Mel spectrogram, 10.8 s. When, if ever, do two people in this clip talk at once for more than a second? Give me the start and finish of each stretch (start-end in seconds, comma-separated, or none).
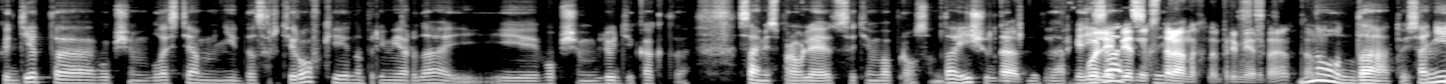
7.4-8.9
